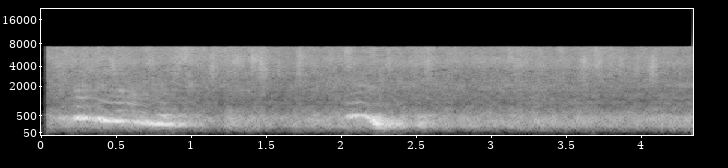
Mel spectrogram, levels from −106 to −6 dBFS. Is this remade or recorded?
remade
